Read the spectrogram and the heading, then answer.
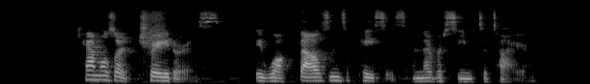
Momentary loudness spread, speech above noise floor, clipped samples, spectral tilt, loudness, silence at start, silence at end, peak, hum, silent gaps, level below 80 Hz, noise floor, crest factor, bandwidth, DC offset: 12 LU; 48 dB; under 0.1%; -3 dB/octave; -32 LUFS; 0.8 s; 0.65 s; -10 dBFS; none; none; -74 dBFS; -80 dBFS; 24 dB; 15.5 kHz; under 0.1%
